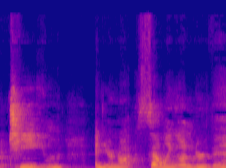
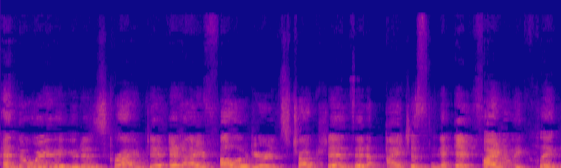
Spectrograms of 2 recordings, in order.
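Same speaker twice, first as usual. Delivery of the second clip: high, teary, hammed-up sobbing gush; breaking into a high, crying, gushing voice; mock crocodile tears; 10 semitones higher than usual. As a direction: overdo the weepy thanks like fake tears. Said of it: "she's crying, like, crocodile tears".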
